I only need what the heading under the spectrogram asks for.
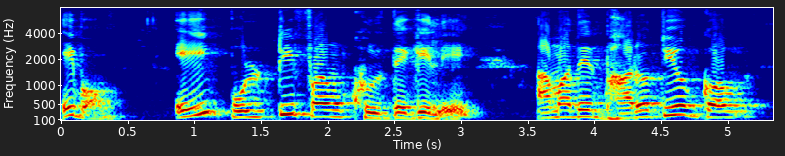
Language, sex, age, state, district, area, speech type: Bengali, male, 60+, West Bengal, Paschim Bardhaman, rural, spontaneous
